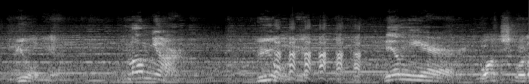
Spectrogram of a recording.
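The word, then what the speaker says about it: Mjölnir: When Cap says go, hit his shield with Mjolnir. It's pronounced Mjolnir.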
